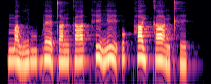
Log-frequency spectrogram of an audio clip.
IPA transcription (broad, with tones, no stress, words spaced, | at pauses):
ma˧˩w ŋuː˧bɛː˥˨t̪a˧ŋkaː˧˥t̚ he˥˨neː˥˨ ʔo˥˨k̚ha˥˨j kaː˥˨ŋkʰe˧k̚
